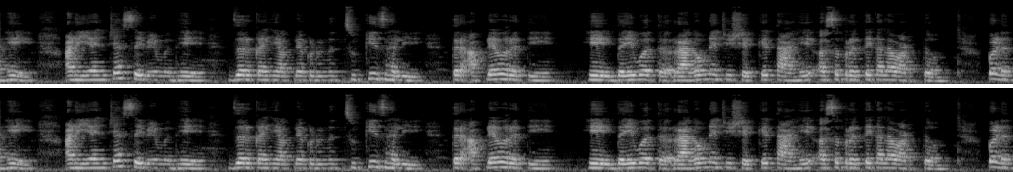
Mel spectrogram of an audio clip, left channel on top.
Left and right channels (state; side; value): identical; both; correlation 1.00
